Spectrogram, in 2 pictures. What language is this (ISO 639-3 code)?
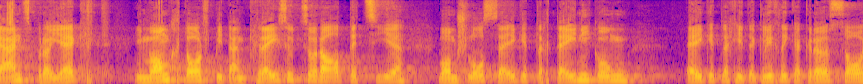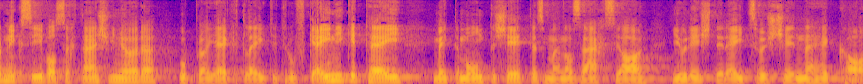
gsw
